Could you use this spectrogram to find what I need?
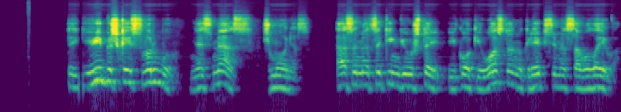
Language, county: Lithuanian, Vilnius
